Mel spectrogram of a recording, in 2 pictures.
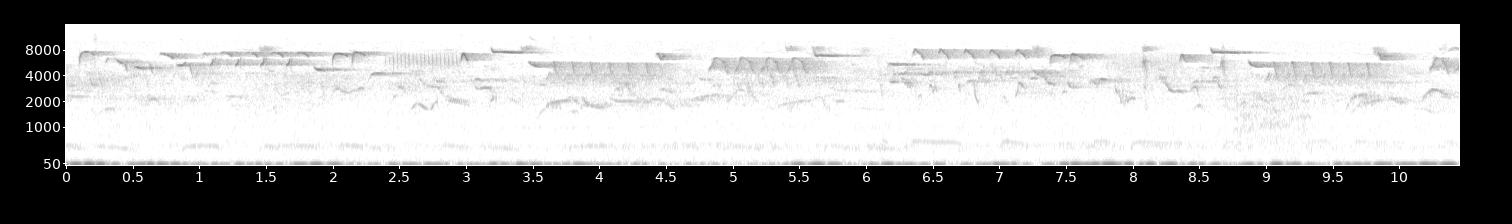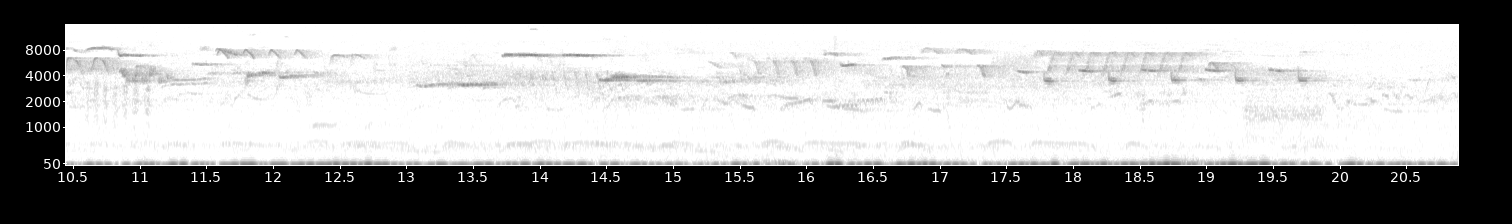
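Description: Faint birdsong: short, high-pitched chirps and rapid trills repeating.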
